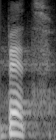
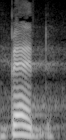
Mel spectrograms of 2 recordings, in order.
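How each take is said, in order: First: The final consonant is voiceless, like a t. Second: The final consonant is voiced, like a d. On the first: "in Dutch we say bed" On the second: "in English we say bed"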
